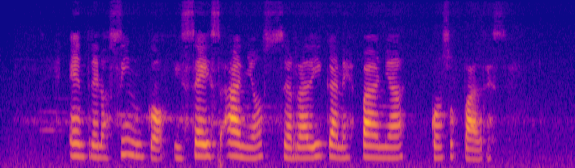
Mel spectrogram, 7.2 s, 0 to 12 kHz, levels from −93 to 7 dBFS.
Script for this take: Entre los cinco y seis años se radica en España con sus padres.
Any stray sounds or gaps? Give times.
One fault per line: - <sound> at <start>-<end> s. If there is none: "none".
none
